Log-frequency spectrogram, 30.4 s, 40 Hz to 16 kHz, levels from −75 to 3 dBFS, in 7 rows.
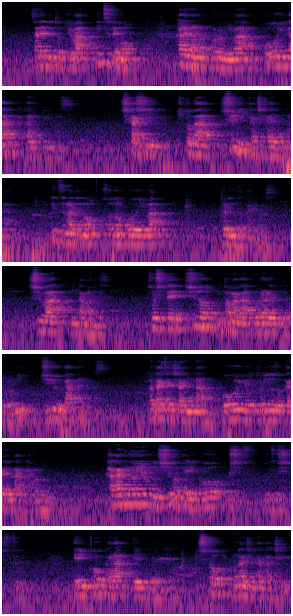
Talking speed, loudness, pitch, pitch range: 255 characters per minute, -31 LUFS, 140 Hz, 135-155 Hz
